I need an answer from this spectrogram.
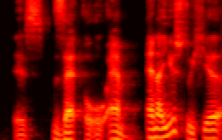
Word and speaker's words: Zoom: It's actually not Zoom. It's actually called Zoom. Z with a Z, right?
